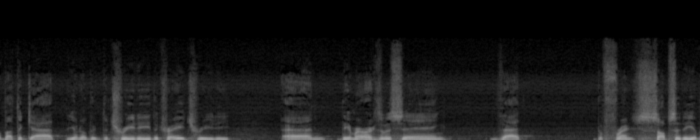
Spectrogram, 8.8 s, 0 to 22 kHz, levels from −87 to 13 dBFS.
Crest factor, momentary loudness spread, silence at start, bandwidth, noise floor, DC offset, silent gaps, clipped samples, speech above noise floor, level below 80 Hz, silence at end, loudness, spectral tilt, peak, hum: 18 dB; 11 LU; 0 s; 16 kHz; -61 dBFS; under 0.1%; none; under 0.1%; 31 dB; -66 dBFS; 0 s; -31 LUFS; -6 dB/octave; -12 dBFS; none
